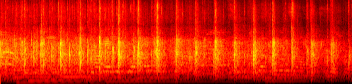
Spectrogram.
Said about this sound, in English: In Jesus' name, would you clap your hands unto him?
